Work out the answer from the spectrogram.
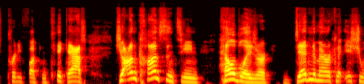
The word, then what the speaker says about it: Constantine: So again, if you're a Constantine rhymes with swine fan and a Spurrier fan, this is definitely must read stuff.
